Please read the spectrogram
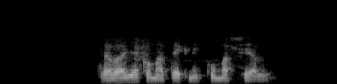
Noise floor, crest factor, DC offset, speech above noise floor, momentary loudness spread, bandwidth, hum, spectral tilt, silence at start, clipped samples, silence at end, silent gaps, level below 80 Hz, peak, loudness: -88 dBFS; 20 dB; under 0.1%; 58 dB; 7 LU; 3.8 kHz; none; -5.5 dB/octave; 1 s; under 0.1%; 0.65 s; none; -76 dBFS; -12 dBFS; -30 LUFS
